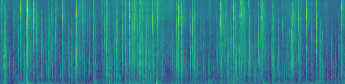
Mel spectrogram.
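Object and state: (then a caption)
Plastic-wrapped pack of sponge cloths. A plastic-wrapped multipack of sponge cloths is held upright in both hands while long nails scratch and squeeze the plastic film. Dense, sharp crinkles and crackles burst across a bright, broad range, with soft low rustling beneath. A short, quieter lull comes around the middle of the clip.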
